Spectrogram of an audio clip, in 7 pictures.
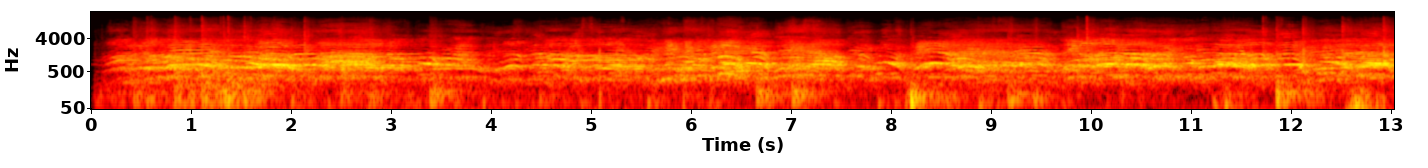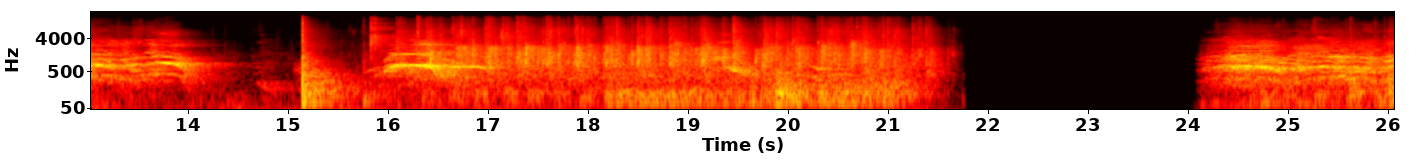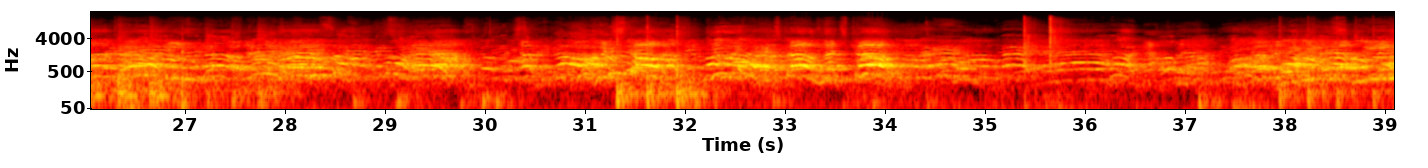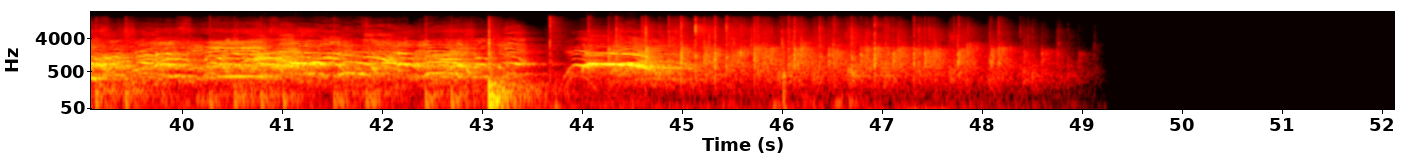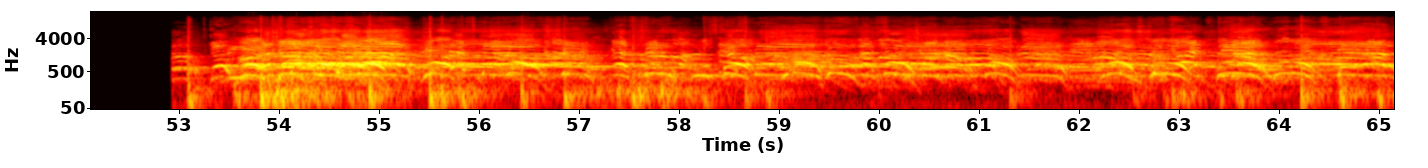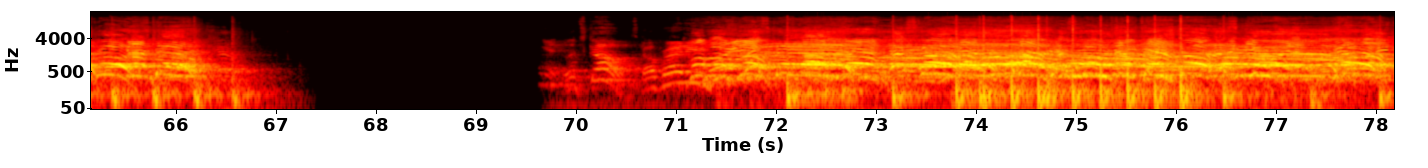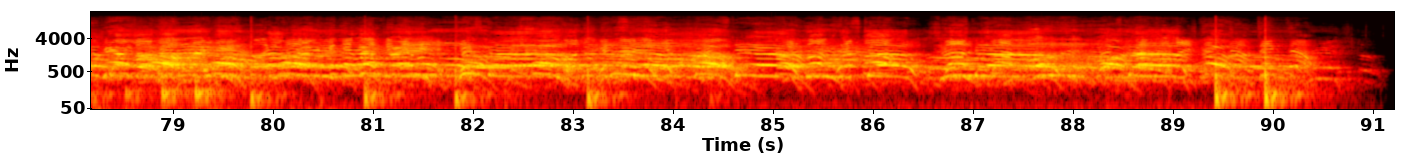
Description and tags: applause cheer int medium high school guys wrestling active good encourage friends gym2 echo
int, high, gym, cheer, medium, applause, guys, school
